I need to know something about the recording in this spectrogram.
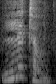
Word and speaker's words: little: be interesting little little so little little is pronounced this way and of course again we have the schwa sound little woo little little yeah that sound that schwa sound is always everywhere now we have consciousness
